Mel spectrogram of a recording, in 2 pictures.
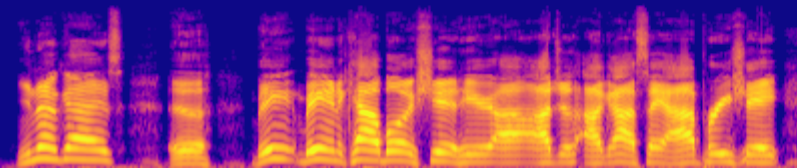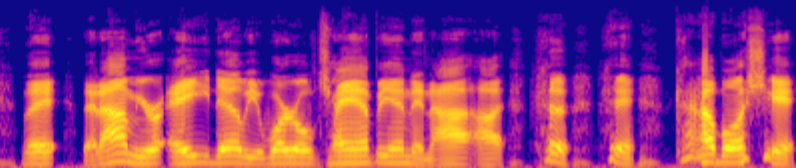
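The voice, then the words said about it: Imitates another person's voice. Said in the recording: “my impression of Hangman Page”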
